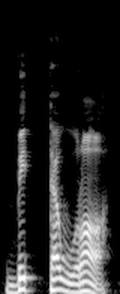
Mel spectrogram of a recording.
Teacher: I dropped Hamzat Wasl and the lam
